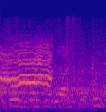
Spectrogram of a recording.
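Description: Tasmanian devils giving a high, wavering whining call that lasts about a second and breaks off suddenly.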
